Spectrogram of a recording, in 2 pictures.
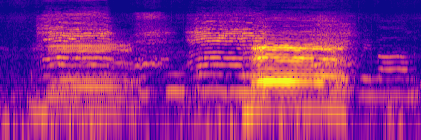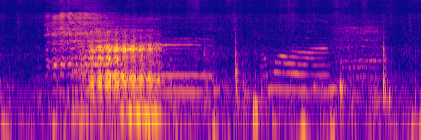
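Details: Several farm lambs being topped up from a hand-made bottle feeder, still on their mothers: loud, wavering harmonic bleats overlapping in quick succession, some long and quavering, with brief pauses between bursts.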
